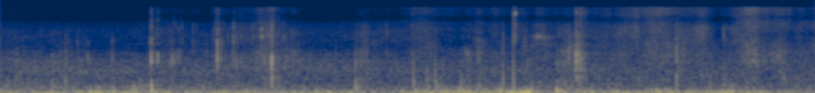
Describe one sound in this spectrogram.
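Footsteps walk across paving outdoors.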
